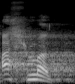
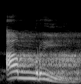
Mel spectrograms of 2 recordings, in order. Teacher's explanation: jelas bacanya karena huruf hamzah ini tipis, dia berada di pada aqsal halq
